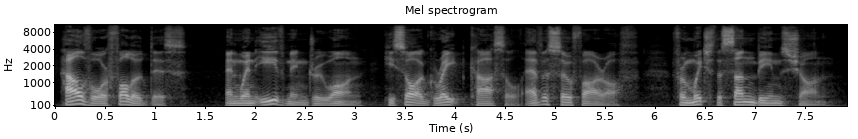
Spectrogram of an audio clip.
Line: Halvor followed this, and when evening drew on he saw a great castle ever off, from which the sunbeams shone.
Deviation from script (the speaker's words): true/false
true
